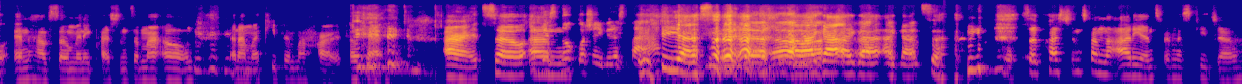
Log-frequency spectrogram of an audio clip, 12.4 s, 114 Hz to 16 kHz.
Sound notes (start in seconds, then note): 6.4 laughter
